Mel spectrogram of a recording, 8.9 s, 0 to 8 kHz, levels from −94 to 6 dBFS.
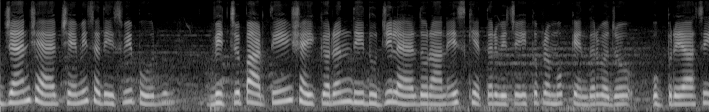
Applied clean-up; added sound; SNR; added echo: none; none; none; none.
